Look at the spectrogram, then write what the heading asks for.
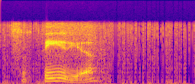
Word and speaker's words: superior: Superior, stress is here. Superior. I agree that he has a superior intellect.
